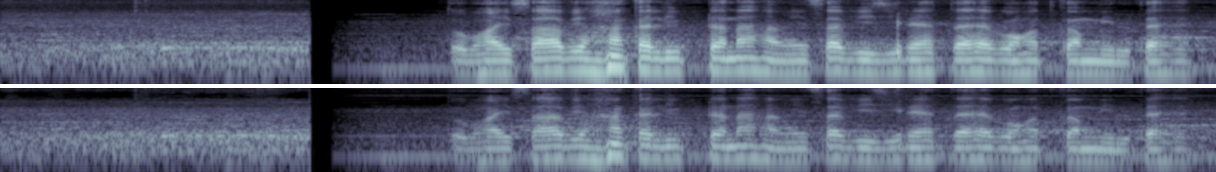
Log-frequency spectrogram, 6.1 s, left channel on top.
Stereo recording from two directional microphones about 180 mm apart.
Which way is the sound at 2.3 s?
30° left (ahead or behind).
